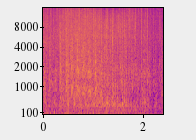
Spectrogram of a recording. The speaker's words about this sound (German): Frank Gust steht in seinem Garten und hat seine Tauben zum 2. Mal in diesem Jahr fliegen lassen.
